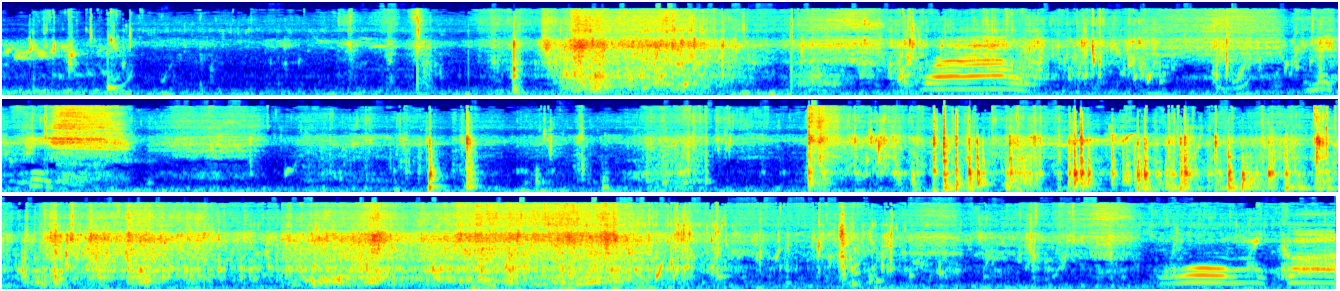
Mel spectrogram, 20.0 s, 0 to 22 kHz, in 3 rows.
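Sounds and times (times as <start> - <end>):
water splashing: 2.5 - 7.0, 9.8 - 19.3.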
